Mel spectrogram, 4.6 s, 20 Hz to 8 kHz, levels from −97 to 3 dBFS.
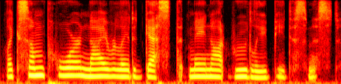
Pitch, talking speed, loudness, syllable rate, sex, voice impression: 205 Hz, 160 wpm, -17 LUFS, 4.0 syllables/s, female, very feminine, young, slightly thin, relaxed, weak, dark, very soft, slightly muffled, fluent, cute, intellectual, slightly refreshing, sincere, very calm, friendly, reassuring, unique, very elegant, slightly wild, sweet, slightly lively, very kind, slightly sharp, very modest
